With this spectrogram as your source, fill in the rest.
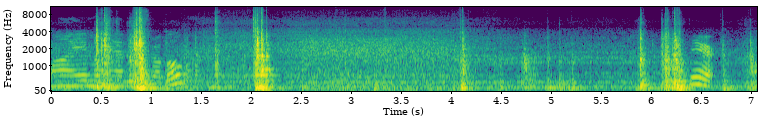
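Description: Plastic clicks and knocks as the door is fitted onto an Excalibur food dehydrator, a few sharp close snaps spread across the span over a steady fan hum, with a person talking in between.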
